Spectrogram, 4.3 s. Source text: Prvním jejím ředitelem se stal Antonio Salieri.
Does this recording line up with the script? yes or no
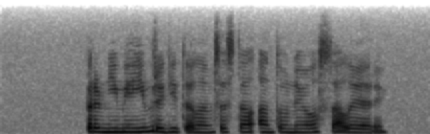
yes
